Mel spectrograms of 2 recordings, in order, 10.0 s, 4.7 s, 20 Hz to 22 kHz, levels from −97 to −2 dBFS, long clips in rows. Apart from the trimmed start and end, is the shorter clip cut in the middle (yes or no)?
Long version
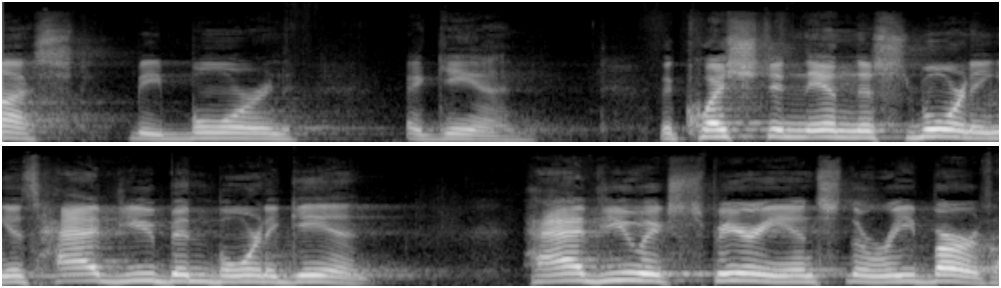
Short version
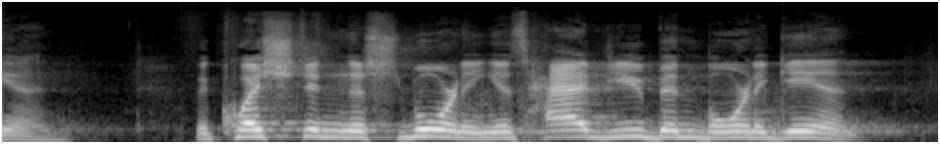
yes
